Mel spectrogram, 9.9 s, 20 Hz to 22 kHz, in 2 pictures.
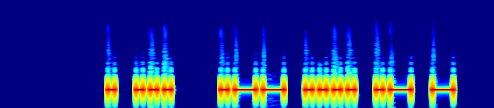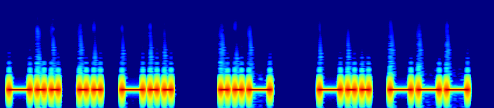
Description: Morse code, heard as a keyed tone, about 17 wpm, 700 Hz. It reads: ES WHAT DID U DO
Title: Sentences from Top 100 Words and Abbreviations 17wpm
